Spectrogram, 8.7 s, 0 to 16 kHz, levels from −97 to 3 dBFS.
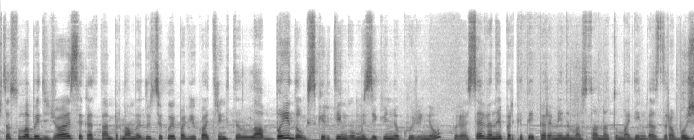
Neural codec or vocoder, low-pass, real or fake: codec, 44.1 kHz, 7.8 kbps, DAC; 14.4 kHz; fake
